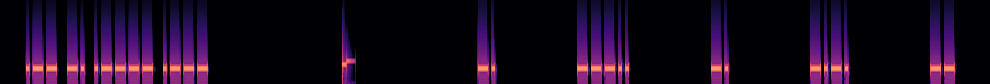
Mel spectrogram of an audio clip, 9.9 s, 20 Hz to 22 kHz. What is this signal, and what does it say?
Morse code, heard as a keyed tone, about 36 wpm, spaced as for 14 wpm, 700 Hz. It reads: WN1J N8NCM
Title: USA Call Signs - 8x Character Spacing - 35wpm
